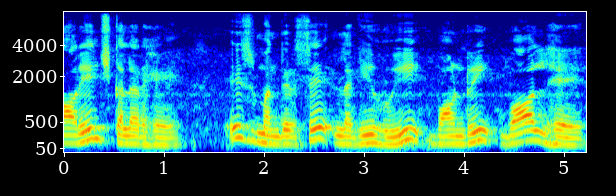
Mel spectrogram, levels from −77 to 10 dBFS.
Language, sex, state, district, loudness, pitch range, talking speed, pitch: Hindi, male, Madhya Pradesh, Dhar, -16 LUFS, 115-155 Hz, 125 wpm, 120 Hz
